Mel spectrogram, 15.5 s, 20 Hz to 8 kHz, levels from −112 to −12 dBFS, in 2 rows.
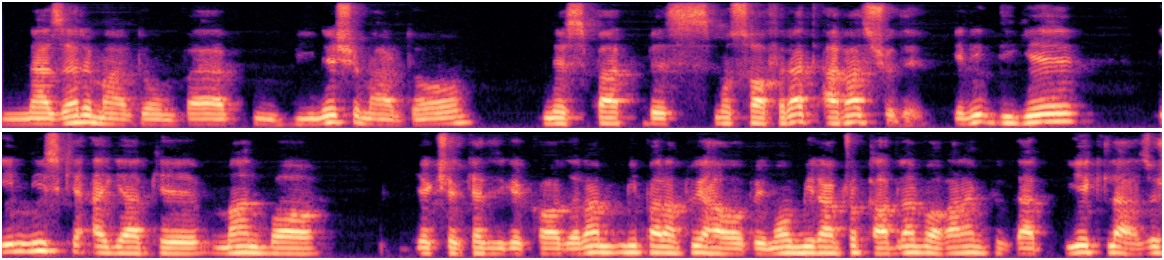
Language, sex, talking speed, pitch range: Persian, male, 140 wpm, 125-155 Hz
